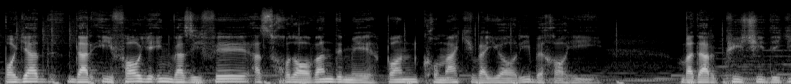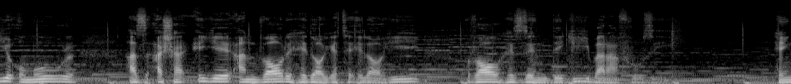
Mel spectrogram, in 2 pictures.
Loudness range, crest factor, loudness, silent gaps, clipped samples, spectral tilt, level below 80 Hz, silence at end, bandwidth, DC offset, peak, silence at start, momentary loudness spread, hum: 4 LU; 18 dB; -22 LUFS; none; under 0.1%; -7 dB/octave; -40 dBFS; 0 s; 14 kHz; under 0.1%; -4 dBFS; 0.05 s; 18 LU; none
